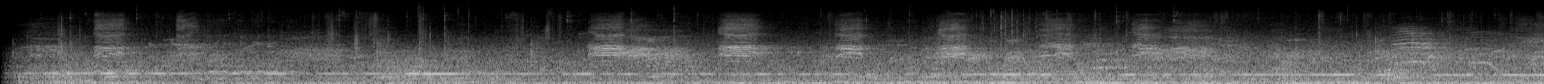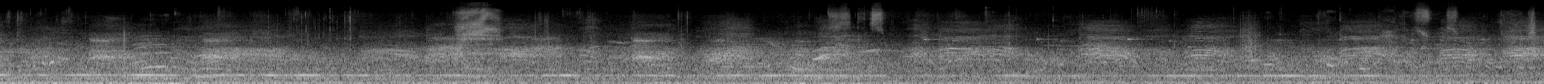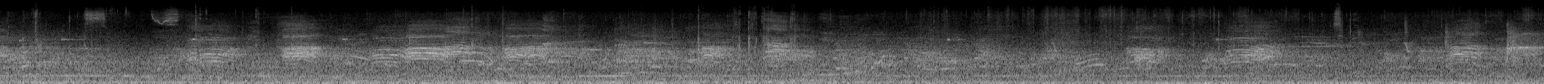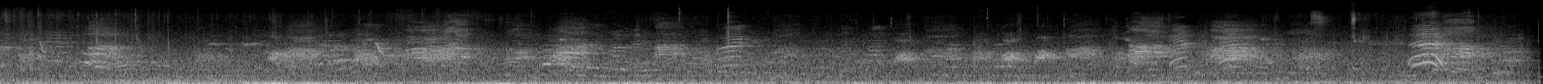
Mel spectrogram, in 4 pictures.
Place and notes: Hautepierre, Strasbourg, France - Parc Corbeaux
Enregistré par les éleves de l'ecole Jacqueline dans le cadre d'ateliers periscolaires de création sonore
21 March 2014, ~17:00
